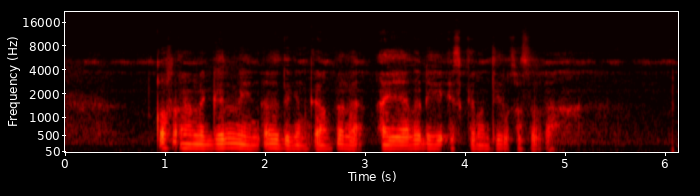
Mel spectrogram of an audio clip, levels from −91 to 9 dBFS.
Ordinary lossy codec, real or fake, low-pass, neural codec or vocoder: none; fake; none; codec, 44.1 kHz, 7.8 kbps, Pupu-Codec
